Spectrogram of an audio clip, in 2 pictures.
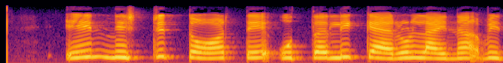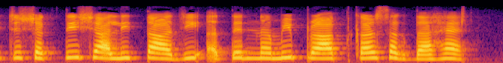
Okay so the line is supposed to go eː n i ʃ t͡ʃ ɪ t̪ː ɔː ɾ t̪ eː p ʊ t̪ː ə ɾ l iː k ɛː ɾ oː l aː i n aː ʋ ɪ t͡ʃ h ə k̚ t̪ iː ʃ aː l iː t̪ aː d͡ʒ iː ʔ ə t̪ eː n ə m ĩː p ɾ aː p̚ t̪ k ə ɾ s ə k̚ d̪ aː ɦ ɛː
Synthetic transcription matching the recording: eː n ɪ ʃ t͡ʃ ɪ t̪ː ɔː ɾ t̪ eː ʔ ʊ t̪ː ə ɾ l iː k ɛː ɾ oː l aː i n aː ʋ ɪ t͡ʃ ʃ ə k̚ t̪ iː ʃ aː l iː t̪ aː d͡ʒ iː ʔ ə t̪ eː n ə m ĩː p ɾ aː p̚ t̪ k ə ɾ s ə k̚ d̪ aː ɦ ɛː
